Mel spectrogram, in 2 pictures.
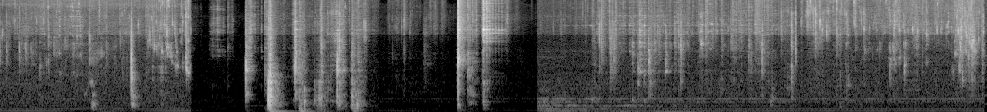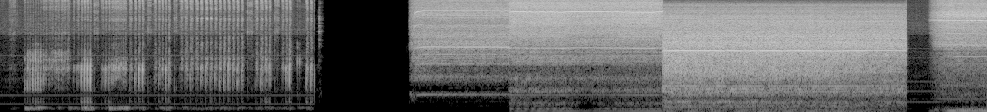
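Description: Rusty steel parts fizzing and dripping in a rust-removal bath, and water splashing over them, for the first part. Then a cordless drill spins a wire brush wheel against rusty steel, a steady loud whine for the last several seconds with a brief break near the end.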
